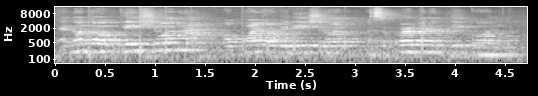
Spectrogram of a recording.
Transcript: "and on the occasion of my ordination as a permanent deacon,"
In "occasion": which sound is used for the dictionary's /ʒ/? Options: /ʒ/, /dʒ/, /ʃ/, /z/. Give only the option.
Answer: /ʃ/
